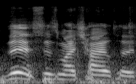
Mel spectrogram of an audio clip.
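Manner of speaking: plain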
